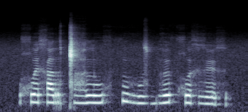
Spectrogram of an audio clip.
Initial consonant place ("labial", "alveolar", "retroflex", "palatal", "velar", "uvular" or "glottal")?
uvular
